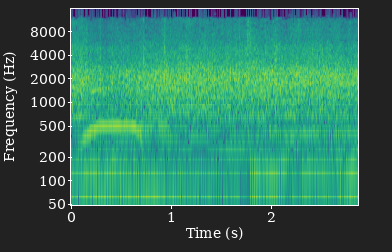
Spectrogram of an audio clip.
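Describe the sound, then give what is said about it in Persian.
An audience claps loudly in a dense, steady wash of applause that holds at an even level throughout. “هر چقدر بخشلت اونجا دست بزن.”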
